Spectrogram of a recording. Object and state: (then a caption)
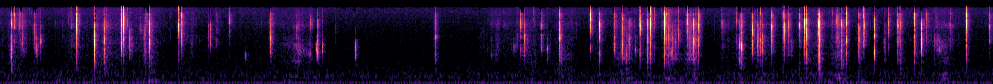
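Plastic bubble wrap scratched with a fork. The tines of a bamboo fork are scraped and scratched across the bubbles of a large, flat sheet of clear plastic bubble wrap. The result is an irregular run of sharp, bright clicks and crinkly crackles with almost no low end, each dying away almost instantly. The crackles pause briefly in the middle before returning denser toward the end.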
